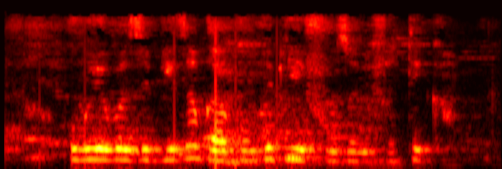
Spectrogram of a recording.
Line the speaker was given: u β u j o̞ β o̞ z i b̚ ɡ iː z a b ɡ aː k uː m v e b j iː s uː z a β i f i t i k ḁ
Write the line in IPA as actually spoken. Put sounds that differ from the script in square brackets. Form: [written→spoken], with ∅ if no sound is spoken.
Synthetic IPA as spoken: u β u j o̞ β o̞ z i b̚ ɡ iː z a b ɡ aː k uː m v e b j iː [s→f] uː z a β i f [i→a] t i k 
